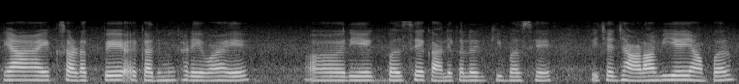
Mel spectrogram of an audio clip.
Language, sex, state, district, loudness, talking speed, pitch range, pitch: Hindi, female, Punjab, Kapurthala, -16 LUFS, 205 wpm, 185-200 Hz, 190 Hz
